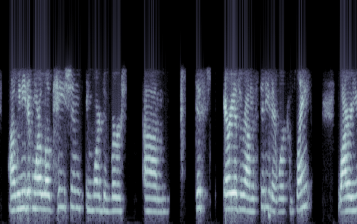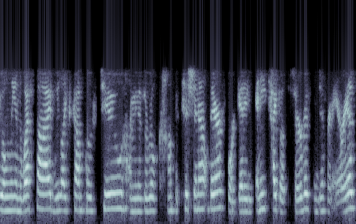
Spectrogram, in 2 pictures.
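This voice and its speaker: At a fairly quick pace, a woman talks in a fairly high voice with fairly even intonation. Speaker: city program coordinator presenting. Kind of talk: webinar presentation. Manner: fast.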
